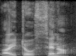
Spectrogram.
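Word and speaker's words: Ayrton Senna: is McLaren's hyper car named after their driver Ito Sena and that is the correct pronunciation actually listened to it before despite many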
